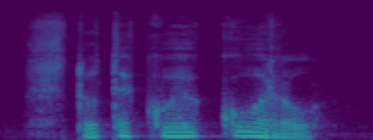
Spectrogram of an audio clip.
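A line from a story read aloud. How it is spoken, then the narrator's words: Confused mumble. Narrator (Russian): пробормотал Меррик, окончательно сбитый с толку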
